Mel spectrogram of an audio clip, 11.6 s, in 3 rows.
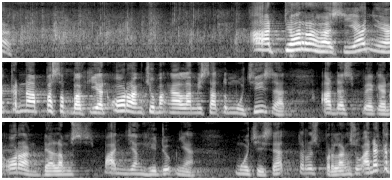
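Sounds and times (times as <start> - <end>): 
audience applause: 0.0 - 2.5
speech: 2.5 - 11.6.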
